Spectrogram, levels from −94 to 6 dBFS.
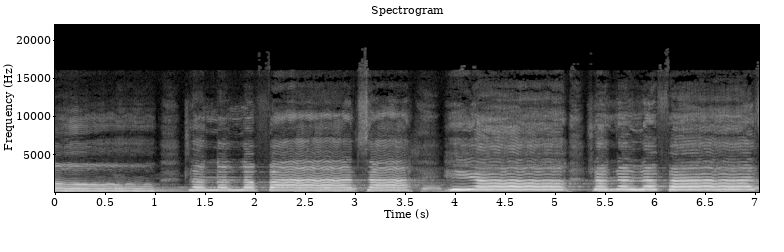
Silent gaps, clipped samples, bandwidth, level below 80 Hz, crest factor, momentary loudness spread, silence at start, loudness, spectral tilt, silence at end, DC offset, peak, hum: none; under 0.1%; 14 kHz; -54 dBFS; 14 dB; 8 LU; 0 s; -16 LUFS; -4 dB/octave; 0 s; under 0.1%; -2 dBFS; none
